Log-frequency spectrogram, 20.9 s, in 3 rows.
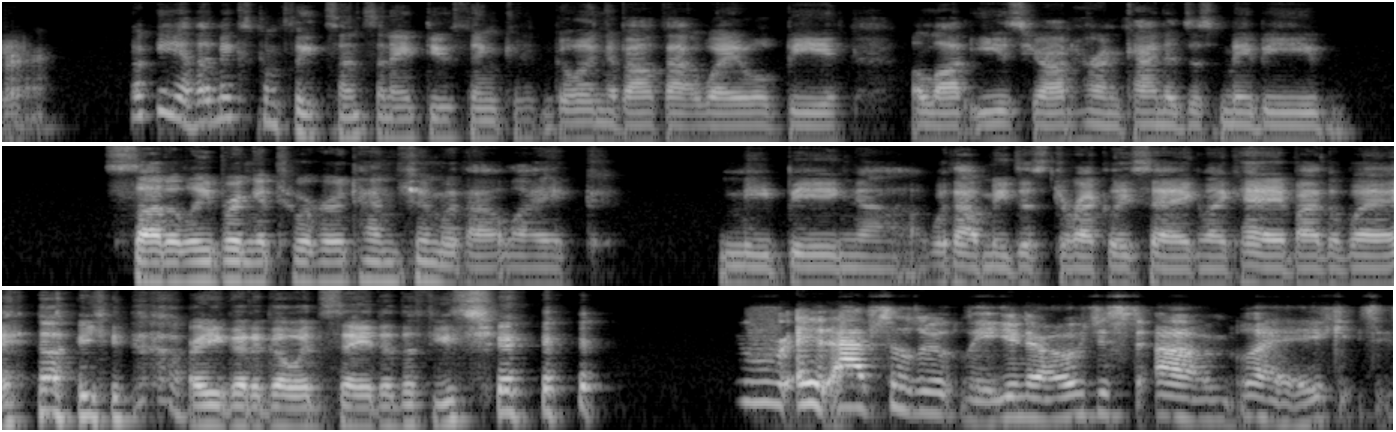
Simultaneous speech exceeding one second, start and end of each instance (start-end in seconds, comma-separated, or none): none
